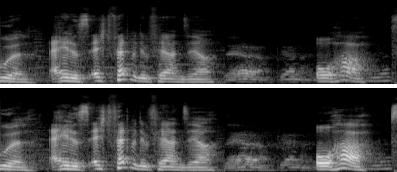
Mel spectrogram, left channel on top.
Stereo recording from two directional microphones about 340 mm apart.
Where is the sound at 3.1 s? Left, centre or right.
Centre.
